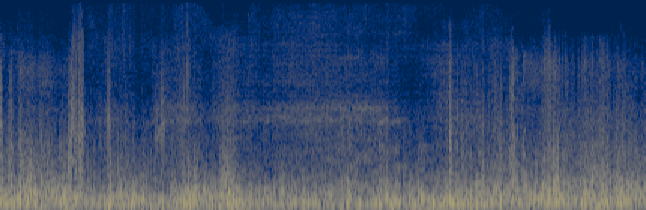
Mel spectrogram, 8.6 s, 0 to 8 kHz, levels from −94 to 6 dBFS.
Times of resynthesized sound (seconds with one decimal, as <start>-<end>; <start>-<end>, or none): 3.1-6.4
